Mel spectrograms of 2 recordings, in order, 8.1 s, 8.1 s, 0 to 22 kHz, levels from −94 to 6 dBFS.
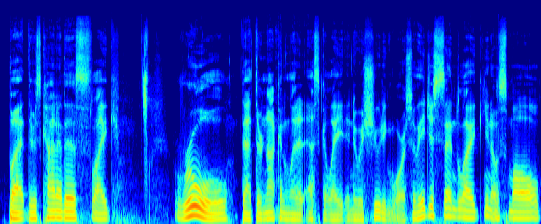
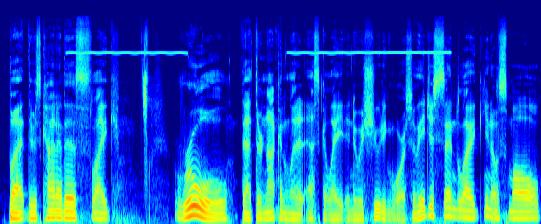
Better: first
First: none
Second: high-pitched whine; noticeable; from 1 to 3 s and from 4.5 to 7 s; 8 kHz, 20 dB below the speech

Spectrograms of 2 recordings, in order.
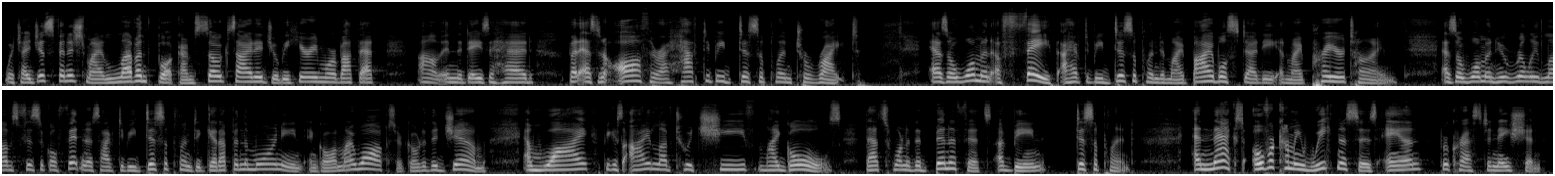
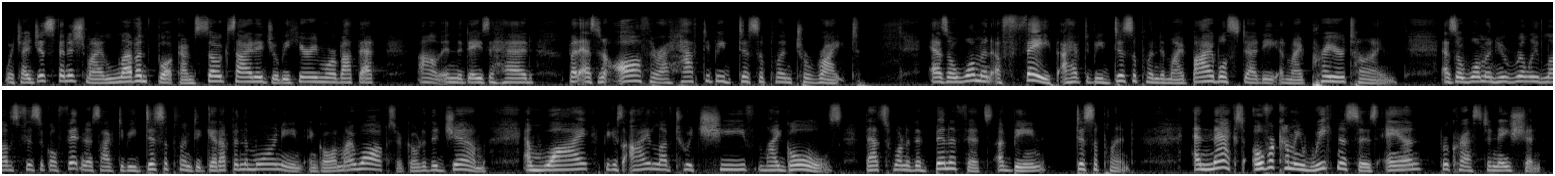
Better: first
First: none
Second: garbled, watery; slightly

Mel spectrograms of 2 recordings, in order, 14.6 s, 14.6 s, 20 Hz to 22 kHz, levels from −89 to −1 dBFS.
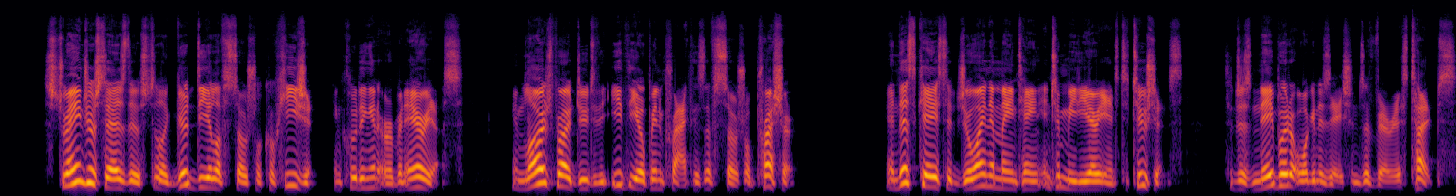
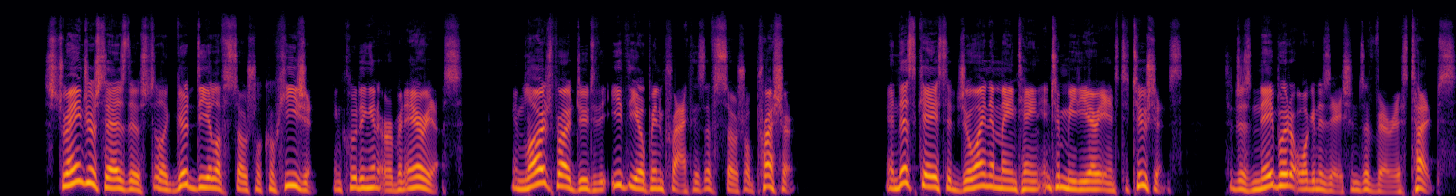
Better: second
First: thin; somewhat; fading below 300 Hz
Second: none

